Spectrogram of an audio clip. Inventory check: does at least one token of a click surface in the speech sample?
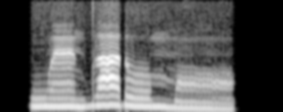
no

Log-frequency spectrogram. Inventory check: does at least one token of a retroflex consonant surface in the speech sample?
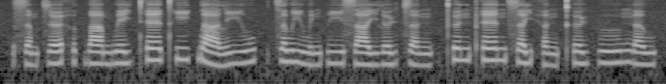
no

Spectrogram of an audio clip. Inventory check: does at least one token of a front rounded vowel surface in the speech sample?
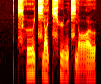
yes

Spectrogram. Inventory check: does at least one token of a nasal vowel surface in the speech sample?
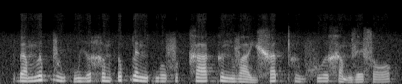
no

